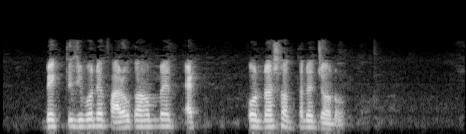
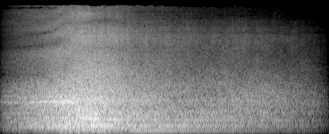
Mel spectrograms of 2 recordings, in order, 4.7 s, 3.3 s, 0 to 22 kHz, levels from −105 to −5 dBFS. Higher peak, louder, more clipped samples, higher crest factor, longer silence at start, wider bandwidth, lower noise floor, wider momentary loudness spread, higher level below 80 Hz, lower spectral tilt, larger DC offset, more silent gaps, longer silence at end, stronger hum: about the same, -2 dBFS vs -2 dBFS; second, -20 LUFS vs -16 LUFS; neither; about the same, 22 dB vs 18 dB; first, 0.45 s vs 0.1 s; second, 7.4 kHz vs 19.5 kHz; first, -72 dBFS vs -46 dBFS; second, 7 LU vs 23 LU; second, -66 dBFS vs -46 dBFS; about the same, -5.5 dB/octave vs -4.5 dB/octave; neither; neither; first, 1.2 s vs 0.5 s; neither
